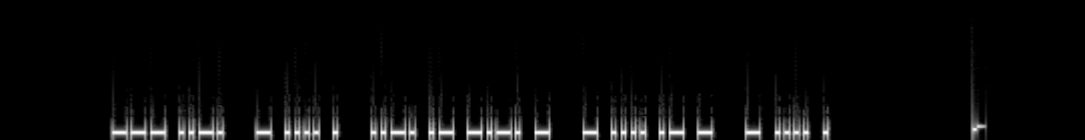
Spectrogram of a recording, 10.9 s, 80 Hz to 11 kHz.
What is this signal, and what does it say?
Morse code, heard as a keyed tone, about 25 wpm, 700 Hz. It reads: OF THE FACT THAT THE
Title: Sets of 5 Words Encore2 25wpm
